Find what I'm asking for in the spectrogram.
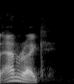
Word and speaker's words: anrheg: We're gonna go with this Welsh word is pronounced unrech. – That's not bad, Anreg.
